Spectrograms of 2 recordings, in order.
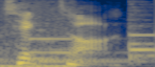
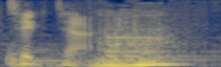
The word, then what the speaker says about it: TikTok: wrong Ben okay firstly it's pronounced tick tock not Tic Tac sound the same to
